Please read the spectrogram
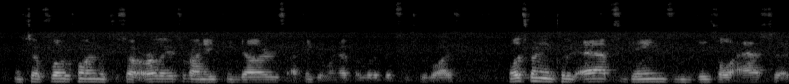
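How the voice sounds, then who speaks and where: Speaking very fast at a medium pitch, the man is heard against noticeable background noise. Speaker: crypto video host and esoteric coach. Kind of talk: casual monologue video.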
